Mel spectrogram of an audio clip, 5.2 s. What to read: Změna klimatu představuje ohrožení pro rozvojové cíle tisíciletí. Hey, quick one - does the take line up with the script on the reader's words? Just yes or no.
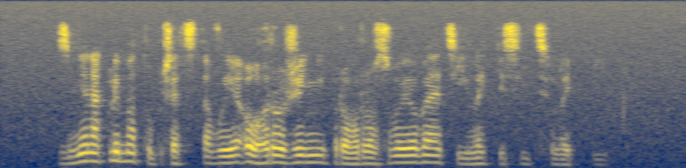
yes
